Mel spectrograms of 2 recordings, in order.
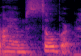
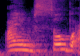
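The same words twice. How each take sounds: First: Said in the usual way. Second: Loud, pushing the word sober; emphatic. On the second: Retold or imitated. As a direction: insist hard, almost shouting. Insisting to the bouncer.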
